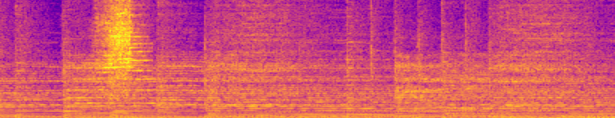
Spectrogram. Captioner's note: blade slicing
